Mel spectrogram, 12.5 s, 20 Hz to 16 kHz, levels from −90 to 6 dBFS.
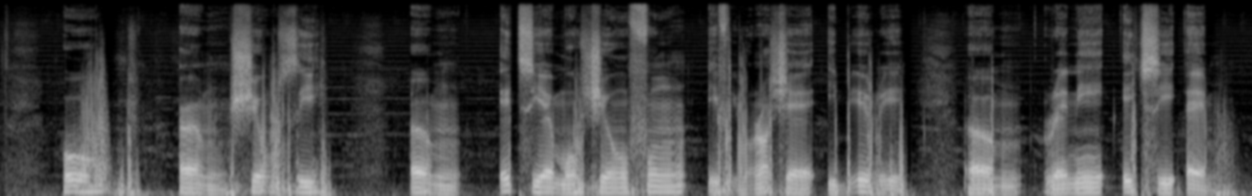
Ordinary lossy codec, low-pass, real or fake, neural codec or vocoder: none; 14.4 kHz; fake; vocoder, 44.1 kHz, 128 mel bands every 512 samples, BigVGAN v2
